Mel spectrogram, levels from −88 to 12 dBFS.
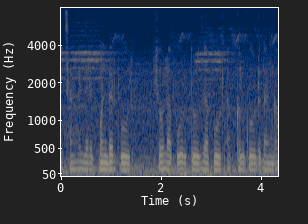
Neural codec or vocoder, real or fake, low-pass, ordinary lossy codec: none; real; none; none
